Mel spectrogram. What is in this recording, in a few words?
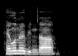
good luck, Korean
